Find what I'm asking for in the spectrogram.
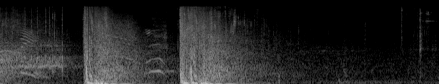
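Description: Two sharp, loud gunshots ring out about a second apart in The Last of Us Part, each trailing into a short decaying echo, with someone shouting and speaking between them.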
